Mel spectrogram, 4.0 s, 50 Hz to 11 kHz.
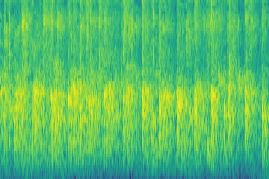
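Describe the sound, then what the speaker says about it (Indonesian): A class of teacher-training students claps for the best-presenting group, a steady, dense patter of many hands that continues throughout with little pause. "kita berikan aplaus untuk kelompok 1"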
